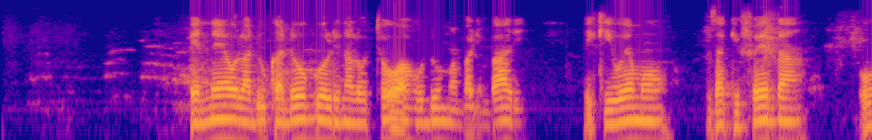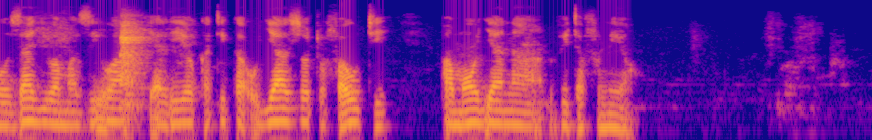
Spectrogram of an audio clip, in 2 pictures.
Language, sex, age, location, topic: Swahili, male, 25-35, Dar es Salaam, finance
